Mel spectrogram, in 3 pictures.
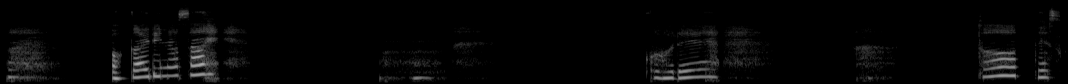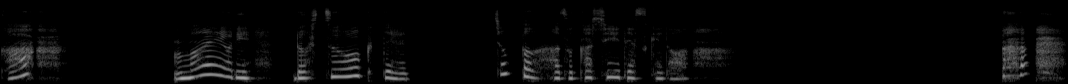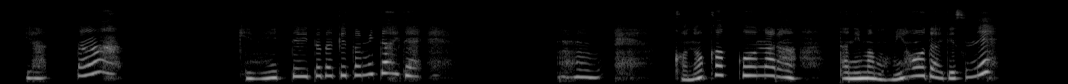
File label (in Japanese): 指圧マッサージ開始, ASMR; SEなし; メンエス嬢の濃厚ラブ施術～失恋中の爆乳お姉さんはあなたと付き合いたい～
